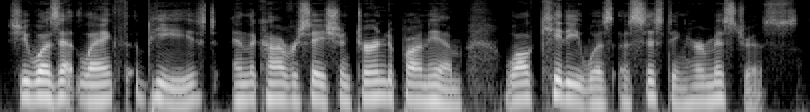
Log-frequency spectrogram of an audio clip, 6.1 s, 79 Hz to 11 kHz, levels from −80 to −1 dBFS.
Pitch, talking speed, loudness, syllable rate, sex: 130 Hz, 170 wpm, -20 LUFS, 5.3 syllables/s, male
